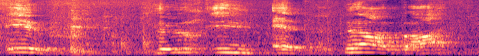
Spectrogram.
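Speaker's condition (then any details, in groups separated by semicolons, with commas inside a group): Cerebral palsy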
